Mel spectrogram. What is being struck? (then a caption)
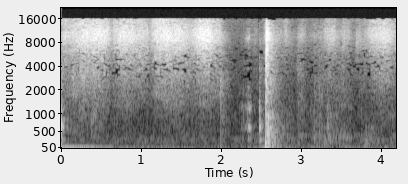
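Soft bread dough with raisins. Bare hands squeeze and knead a large, soft, solid yellow ball of raisin bread dough on a floured marble-pattern counter. Steady, bright rubbing and soft squishing rise and fall in waves, broken partway through by a brief quiet and a sharp, short slap.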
